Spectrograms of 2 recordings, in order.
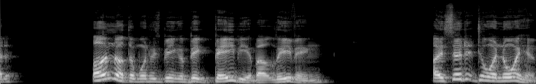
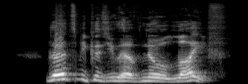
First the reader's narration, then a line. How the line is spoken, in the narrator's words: Tom sneered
